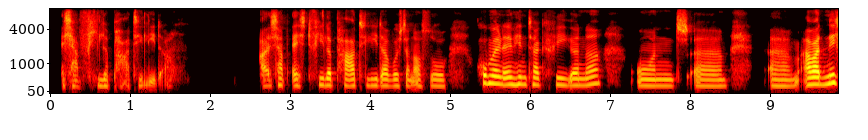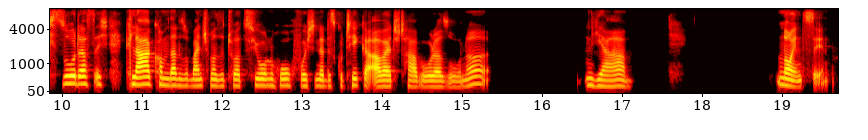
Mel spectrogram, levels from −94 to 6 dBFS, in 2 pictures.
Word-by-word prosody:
Ich -, -, +1 dB
habe -, -, -9 dB
viele -, -, -7 dB
Partylieder. -, -, -10 dB, 1.1 s
Oh, -, -, -1 dB
ich -, -, -2 dB
habe -, -, -7 dB
echt -, -, -3 dB
viele 200 Hz, -1 st, -2 dB
Partylieder, 185 Hz, 0 st, -3 dB
wo -, -, -5 dB
ich 180 Hz, -, -6 dB
dann 175 Hz, -, -7 dB
auch -, -, -5 dB
so 175 Hz, -1 st, -8 dB, 0.4 s
Hummeln 245 Hz, -3 st, +3 dB
im 210 Hz, +1 st, +1 dB
Hinter 210 Hz, -1 st, -2 dB
kriege, 195 Hz, -1 st, -4 dB
ne? 215 Hz, +5 st, -3 dB, 0.3 s
Und, 180 Hz, -, -3 dB
äh, 175 Hz, 0 st, -5 dB, 0.6 s
ähm 175 Hz, -1 st, -6 dB
aber 215 Hz, +2 st, +9 dB
nicht 240 Hz, +4 st, +1 dB
so, 240 Hz, +1 st, +6 dB
dass 230 Hz, -1 st, +4 dB
ich 225 Hz, 0 st, -4 dB, 0.2 s
klar 220 Hz, +1 st, +9 dB
kommen 215 Hz, -3 st, -2 dB
dann 195 Hz, -1 st, +2 dB
so 185 Hz, -, -6 dB
manchmal 180 Hz, 0 st, -1 dB
Situationen 185 Hz, +1 st, -3 dB
hoch, 185 Hz, 0 st, -2 dB
wo 180 Hz, -, -1 dB
ich 175 Hz, 0 st, -2 dB
in 180 Hz, -, -5 dB
der 175 Hz, -, +2 dB
Diskothek 190 Hz, +3 st, -3 dB
gearbeitet 165 Hz, +2 st, +4 dB
habe 160 Hz, -2 st, 0 dB
oder 160 Hz, 0 st, +1 dB
so, 155 Hz, 0 st, -7 dB
ne? 220 Hz, -, -1 dB, 1.2 s
Ja. 175 Hz, -3 st, 0 dB, 1.9 s
19. 195 Hz, -, +2 dB
185 Hz, 145 wpm, -26 LUFS, 175-215 Hz, 1.9 s, aber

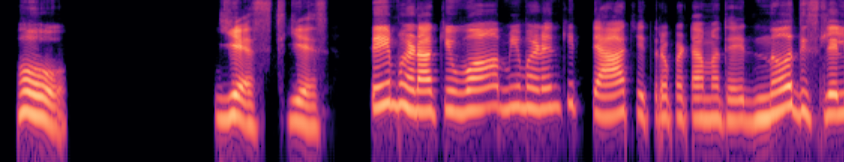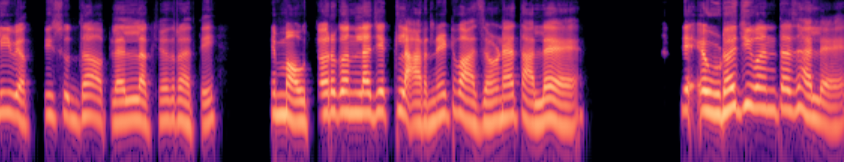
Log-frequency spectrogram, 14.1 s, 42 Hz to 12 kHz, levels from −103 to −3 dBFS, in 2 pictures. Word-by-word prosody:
हो. 215 Hz, -10 st, +2 dB, 1.3 s
Yes, 165 Hz, -10 st, +3 dB, 0.2 s
yes. 150 Hz, -7 st, -4 dB, 0.4 s
ते 300 Hz, +3 st, +6 dB
म्हणा 265 Hz, -6 st, +5 dB
किंवा 260 Hz, +3 st, 0 dB
मी 285 Hz, +2 st, -7 dB
म्हणेन, 280 Hz, 0 st, -3 dB
की 320 Hz, -, -11 dB
त्या 220 Hz, -4 st, +1 dB
चित्रपटामध्ये 195 Hz, -2 st, -6 dB
न 220 Hz, +10 st, 0 dB
दिसलेली 225 Hz, 0 st, -2 dB
व्यक्ती 215 Hz, +2 st, -5 dB
सुद्धा 210 Hz, +1 st, -4 dB
आपल्याला 175 Hz, 0 st, -3 dB
लक्षात 180 Hz, +2 st, -8 dB
राहते. 165 Hz, -1 st, -4 dB, 0.5 s
हे -, -, -2 dB
माउथ 175 Hz, 0 st, +2 dB
ऑर्गनला 240 Hz, 0 st, +4 dB
जे 245 Hz, +2 st, 0 dB
क्लार्नेट 210 Hz, 0 st, +1 dB
वाजवण्यात 185 Hz, +1 st, 0 dB
आलंय. 165 Hz, -2 st, +2 dB, 0.9 s
ते -, -, +3 dB
एवढं 250 Hz, +2 st, +6 dB
जिवंत 280 Hz, -3 st, +1 dB
झालंय, 180 Hz, -, -2 dB
215 Hz, 125 wpm, -21 LUFS, 180-250 Hz, 1.3 s, ते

